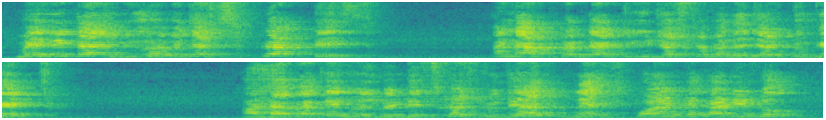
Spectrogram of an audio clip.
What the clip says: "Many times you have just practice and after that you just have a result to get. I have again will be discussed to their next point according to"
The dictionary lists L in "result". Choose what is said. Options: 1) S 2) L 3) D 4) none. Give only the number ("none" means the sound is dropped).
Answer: 4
